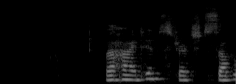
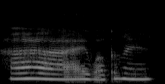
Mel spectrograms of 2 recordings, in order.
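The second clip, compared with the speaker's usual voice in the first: cheerful greeting; 4 semitones higher, 5 dB louder, slower than usual. Real, not acted. Greeting a newcomer.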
